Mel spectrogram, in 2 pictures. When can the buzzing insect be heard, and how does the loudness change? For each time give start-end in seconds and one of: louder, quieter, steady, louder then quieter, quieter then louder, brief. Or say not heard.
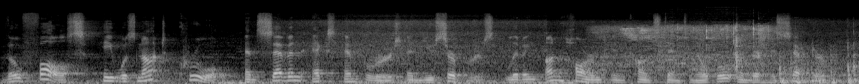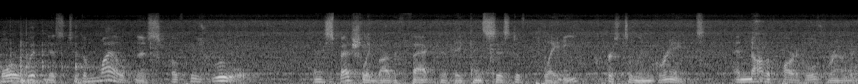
0.0-17.1 louder then quieter.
